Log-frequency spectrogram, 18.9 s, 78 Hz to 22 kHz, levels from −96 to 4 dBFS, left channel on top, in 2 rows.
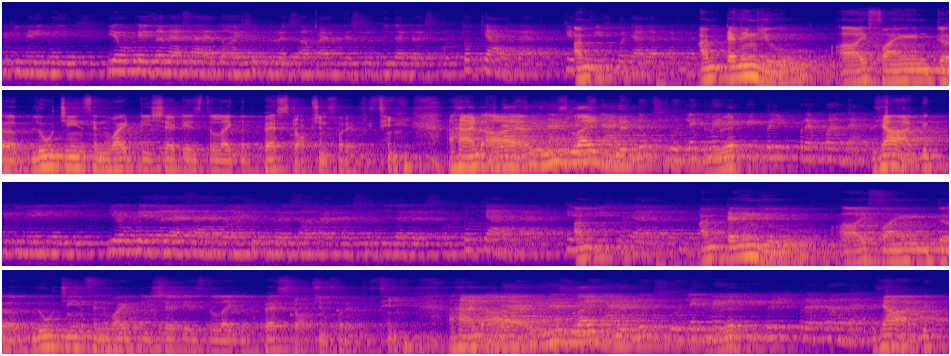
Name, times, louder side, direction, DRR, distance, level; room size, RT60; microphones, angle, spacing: voice 1, 0.0-5.4 5.6-7.2 14.1-18.2, left 2 dB, 50° left, -1 dB, 1.4 m, -40 dB
sound 1, 6.4-6.9 7.2-7.5 8.3-8.8 9.1-9.4 10.1-10.5 11.0-11.3 12.0-12.4 12.8-13.2, right 1 dB, 85° right, 1.5 m, -52 dB
voice 2, 7.0-15.8 16.5-16.8 18.2-18.8, left 5 dB, 65° left, 9 dB, 0.5 m, -32 dB
11.0 x 7.7 x 7.0 m, 2.3 s
head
